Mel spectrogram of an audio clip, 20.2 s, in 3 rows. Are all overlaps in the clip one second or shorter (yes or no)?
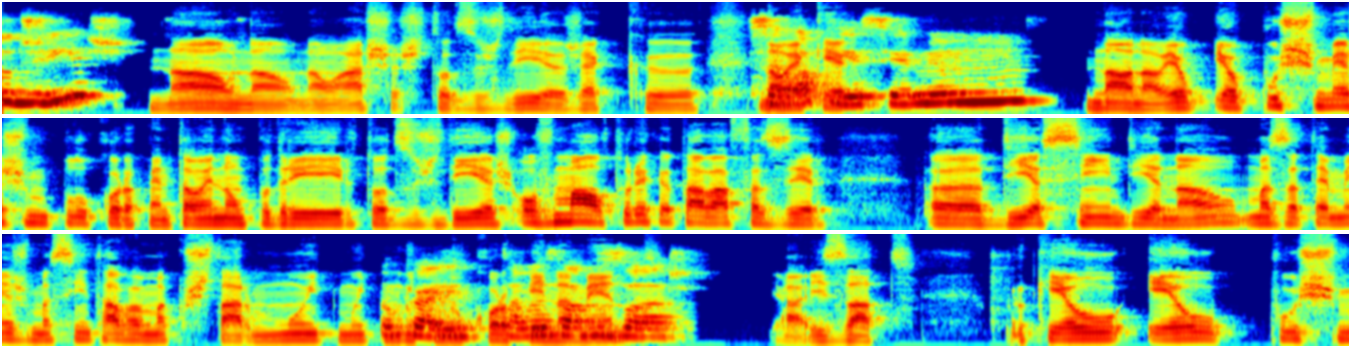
no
